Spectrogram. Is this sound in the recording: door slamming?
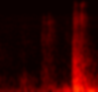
yes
